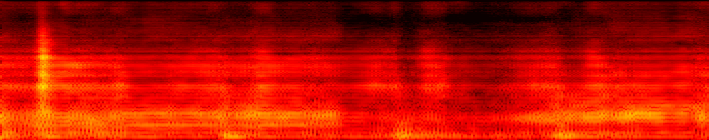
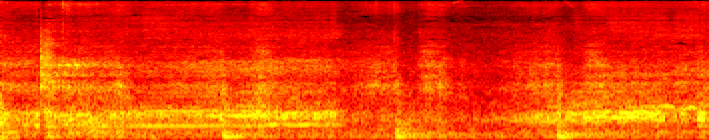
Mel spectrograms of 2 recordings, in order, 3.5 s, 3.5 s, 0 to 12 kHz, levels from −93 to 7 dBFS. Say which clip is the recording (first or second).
second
